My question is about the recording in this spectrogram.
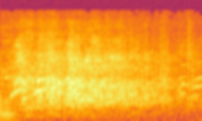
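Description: A man's breathy, voiceless laugh, a long hiss of breath that slowly fades away.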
